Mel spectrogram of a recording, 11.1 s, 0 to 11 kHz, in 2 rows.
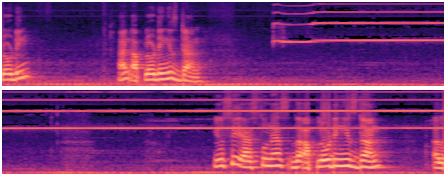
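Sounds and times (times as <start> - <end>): high-pitched buzzer tone: 3.4 - 11.0.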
